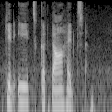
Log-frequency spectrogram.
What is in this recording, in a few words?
frybread, language class dictionary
